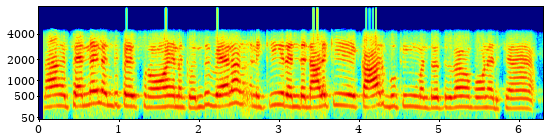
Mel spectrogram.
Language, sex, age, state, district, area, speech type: Tamil, female, 45-60, Tamil Nadu, Tiruvarur, rural, conversation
